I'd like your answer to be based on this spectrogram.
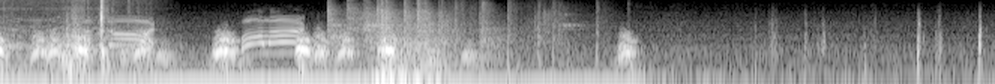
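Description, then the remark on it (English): Dogs bark loudly and fiercely in a rapid, overlapping burst for about five seconds, mixed with snarls and whines, then the noise drops away to faint scattered clicks. “Are those your dogs? I'm terribly sorry. They ran off before I could stop them.”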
